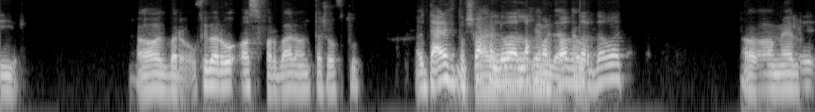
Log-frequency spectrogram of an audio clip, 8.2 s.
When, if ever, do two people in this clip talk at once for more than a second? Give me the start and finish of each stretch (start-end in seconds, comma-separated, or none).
4.5-6.0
